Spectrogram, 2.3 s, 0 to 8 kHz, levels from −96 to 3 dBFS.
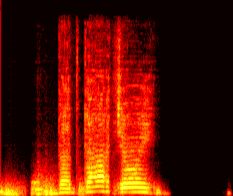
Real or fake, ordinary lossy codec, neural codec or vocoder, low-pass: fake; AAC, 48 kbps; codec, 44.1 kHz, 0.9 kbps, DAC; 7.2 kHz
